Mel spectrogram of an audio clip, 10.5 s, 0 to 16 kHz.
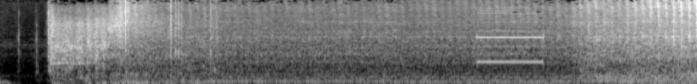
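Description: Ford Explorer 4.6-litre V8 started with the key: it catches abruptly under a second in and settles into a steady idle. An electronic beep sounds for about a second roughly seven seconds in.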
